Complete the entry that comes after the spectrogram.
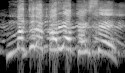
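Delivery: high-pitched proclamation; mock outcry. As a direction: announce it high and playfully indignant. Mock outcry about Mado. (proclamer d'une voix aiguë)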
